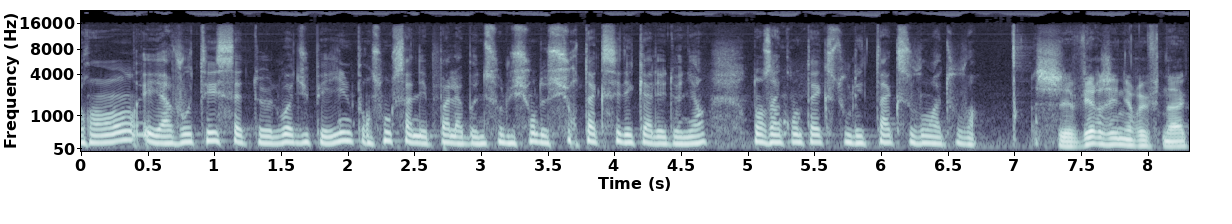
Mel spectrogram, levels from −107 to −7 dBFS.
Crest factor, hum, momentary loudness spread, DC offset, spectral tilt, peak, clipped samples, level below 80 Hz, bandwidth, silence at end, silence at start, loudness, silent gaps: 16 dB; none; 5 LU; under 0.1%; -5 dB/octave; -6 dBFS; under 0.1%; -56 dBFS; over 20 kHz; 0 s; 0 s; -22 LUFS; none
